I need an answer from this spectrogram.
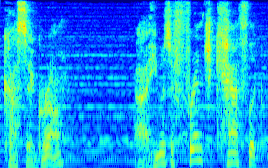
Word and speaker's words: Cassegrain: about the schmidt cassegrain because he was french i believe it would actually be would be pronounced laurent casagram he was a french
